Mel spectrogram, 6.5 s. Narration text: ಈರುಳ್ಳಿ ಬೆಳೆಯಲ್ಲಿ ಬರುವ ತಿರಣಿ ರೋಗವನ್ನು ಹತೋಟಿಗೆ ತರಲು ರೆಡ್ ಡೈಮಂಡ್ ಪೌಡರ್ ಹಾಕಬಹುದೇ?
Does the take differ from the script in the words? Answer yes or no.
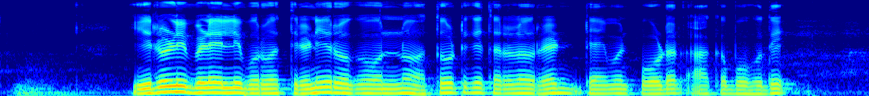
no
